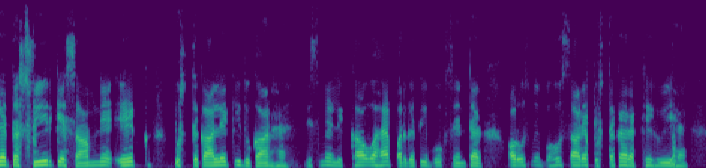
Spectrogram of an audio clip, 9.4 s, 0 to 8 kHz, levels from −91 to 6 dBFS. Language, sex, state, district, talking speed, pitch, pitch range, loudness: Hindi, male, Bihar, Kishanganj, 160 wpm, 150 Hz, 140-160 Hz, -23 LUFS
